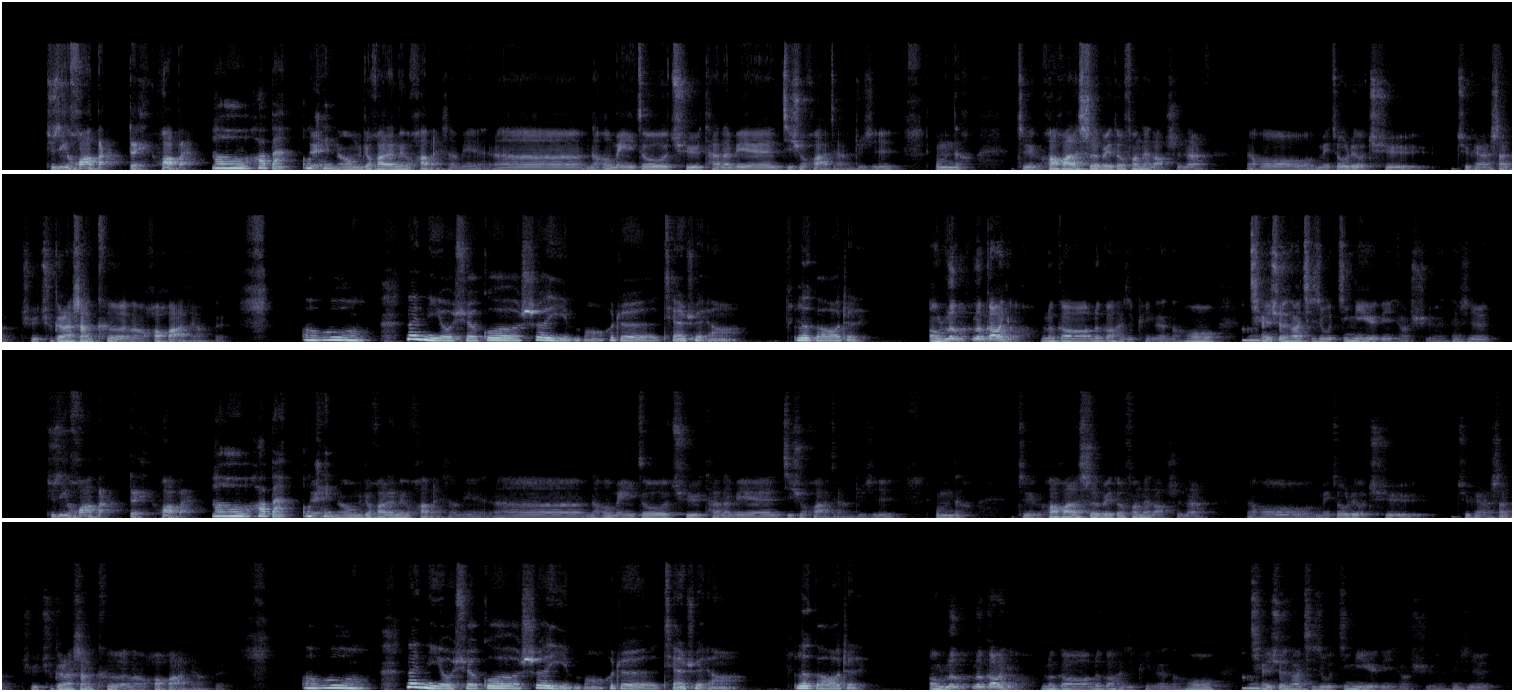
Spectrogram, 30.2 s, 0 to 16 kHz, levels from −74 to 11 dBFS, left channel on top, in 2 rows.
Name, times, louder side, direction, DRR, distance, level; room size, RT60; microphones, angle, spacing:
voice 1, 0.4-2.0 3.1-12.1 12.4-14.2 14.5-17.7 24.4-30.0, left 4 dB, 55° left, 1.3 m, -29 dB
voice 2, 2.1-3.3 18.1-22.5 23.0-23.7 27.5-27.7, equal, 5° left, 0.7 m, -20 dB
13.0 x 7.2 x 5.7 m
head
